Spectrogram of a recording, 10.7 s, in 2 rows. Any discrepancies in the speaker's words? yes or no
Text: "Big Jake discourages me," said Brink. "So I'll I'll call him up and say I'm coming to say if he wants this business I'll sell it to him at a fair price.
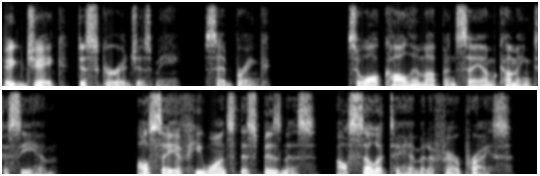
yes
